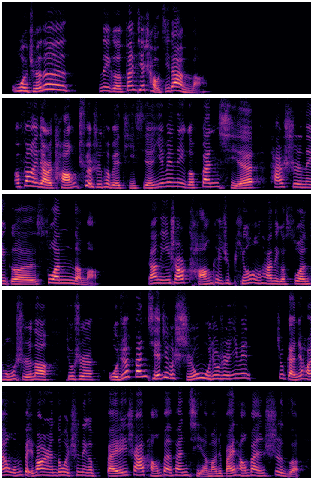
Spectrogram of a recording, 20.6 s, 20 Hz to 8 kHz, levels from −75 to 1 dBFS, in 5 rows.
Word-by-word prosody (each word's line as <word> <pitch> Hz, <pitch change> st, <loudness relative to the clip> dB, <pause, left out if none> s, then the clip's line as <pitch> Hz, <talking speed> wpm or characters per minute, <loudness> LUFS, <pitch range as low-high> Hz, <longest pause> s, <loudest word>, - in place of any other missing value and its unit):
我 295 Hz, +1 st, +2 dB
觉 260 Hz, -1 st, 0 dB
得， -, -, +1 dB, 0.7 s
那 315 Hz, +3 st, -5 dB
个 250 Hz, -3 st, +1 dB
番 370 Hz, +7 st, 0 dB
茄 390 Hz, 0 st, -2 dB
炒 390 Hz, -, -1 dB
鸡 260 Hz, +9 st, -10 dB
蛋 320 Hz, -, +4 dB
吧。 235 Hz, +7 st, -12 dB, 1.5 s
呃， 310 Hz, -, -4 dB
放 390 Hz, +2 st, +5 dB
一 335 Hz, -, -3 dB
点 -, -, +8 dB
儿 220 Hz, -, +4 dB
糖 230 Hz, +6 st, +6 dB
确 375 Hz, -, -1 dB
实 275 Hz, -1 st, -6 dB
特 290 Hz, 0 st, -3 dB
别 225 Hz, -4 st, -1 dB
提 215 Hz, -2 st, -12 dB
鲜， 220 Hz, +2 st, -4 dB
因 315 Hz, +3 st, -7 dB
为 355 Hz, 0 st, -3 dB
那 335 Hz, -3 st, -7 dB
个 240 Hz, -2 st, 0 dB
番 315 Hz, +6 st, +1 dB
茄 225 Hz, -3 st, +2 dB, 0.2 s
它 285 Hz, +1 st, +1 dB
是 290 Hz, -2 st, -4 dB
那 255 Hz, -2 st, -6 dB
个 195 Hz, -3 st, +2 dB
酸 285 Hz, +6 st, +2 dB
的 -, -, +1 dB
嘛， -, -, -9 dB, 0.7 s
然 255 Hz, -, +3 dB
后 290 Hz, -, +1 dB
你 280 Hz, 0 st, -5 dB
1 290 Hz, -, -5 dB
勺 290 Hz, +1 st, +6 dB
糖 230 Hz, -7 st, -1 dB
可 300 Hz, -, -7 dB
以 -, -, -9 dB
去 275 Hz, +2 st, -8 dB
平 255 Hz, 0 st, -8 dB
衡 310 Hz, -5 st, -5 dB
它 240 Hz, -3 st, +1 dB
那 230 Hz, -2 st, -6 dB
个 210 Hz, -, -2 dB
酸。 215 Hz, +1 st, -1 dB
同 250 Hz, +4 st, -5 dB
时 235 Hz, -6 st, -4 dB
呢， 250 Hz, -1 st, +2 dB
就 280 Hz, 0 st, -5 dB
是 260 Hz, -2 st, -2 dB
我 245 Hz, 0 st, +1 dB
觉 235 Hz, -, -3 dB
得 470 Hz, -, +3 dB
番 -, -, -11 dB, 0.2 s
茄 315 Hz, -4 st, +1 dB
这 440 Hz, -, 0 dB
个 345 Hz, -, -3 dB
食 255 Hz, -5 st, -5 dB
物， 360 Hz, -1 st, +1 dB
就 320 Hz, +2 st, -3 dB
是 310 Hz, -1 st, -4 dB
因 340 Hz, +4 st, -8 dB
为 360 Hz, -4 st, -7 dB, 0.2 s
就 350 Hz, -, -10 dB
感 250 Hz, -7 st, +1 dB
觉 310 Hz, -, -3 dB
好 275 Hz, -, 0 dB
像 290 Hz, +3 st, +1 dB
我 250 Hz, -, -4 dB
们 285 Hz, +4 st, -9 dB
北 300 Hz, -1 st, -1 dB
方 280 Hz, +1 st, +6 dB
人 260 Hz, 0 st, -5 dB
都 280 Hz, -, 0 dB
会 275 Hz, -, -2 dB
吃 255 Hz, +4 st, -11 dB
那 270 Hz, -2 st, -7 dB
个 245 Hz, -, -3 dB, 0.2 s
白 220 Hz, +6 st, +2 dB
砂 285 Hz, 0 st, +3 dB
糖 250 Hz, -7 st, -5 dB
拌 250 Hz, -, +1 dB
番 275 Hz, +1 st, -1 dB
茄 170 Hz, -, -8 dB
嘛， 195 Hz, +1 st, -5 dB
就 215 Hz, -, -5 dB
白 210 Hz, -1 st, +1 dB
糖 230 Hz, -, -3 dB
拌 245 Hz, -4 st, 0 dB
柿 245 Hz, +1 st, -7 dB
子， -, -, -4 dB
275 Hz, 280 characters per minute, -23 LUFS, 235-305 Hz, 1.5 s, 点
